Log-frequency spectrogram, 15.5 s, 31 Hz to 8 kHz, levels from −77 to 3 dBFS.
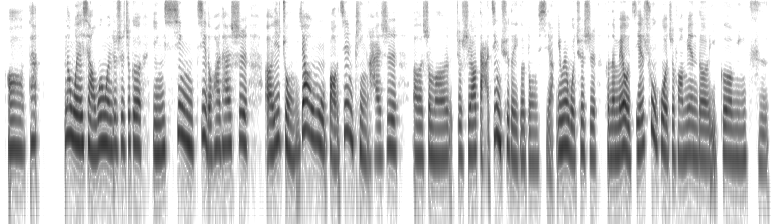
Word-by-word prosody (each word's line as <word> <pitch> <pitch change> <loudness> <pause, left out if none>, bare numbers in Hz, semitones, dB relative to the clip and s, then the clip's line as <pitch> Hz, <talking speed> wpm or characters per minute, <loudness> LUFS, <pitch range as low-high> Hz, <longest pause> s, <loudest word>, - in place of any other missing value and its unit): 哦， 200 -1 0
它 235 0 -3 0.5
那 275 +2 +2
我 250 -3 +7
也 225 - +7
想 215 -5 +2
问 230 +2 +5
问 215 -2 +4
就 215 - -1
是 220 +1 -2
这 230 +2 -3
个 220 -2 +2 0.2
银 185 0 +1
杏 235 0 +2
剂 270 +5 0
的 185 -4 +1
话， 210 +3 -2
它 220 +1 0
是， 230 0 0 0.3
呃， 190 +1 +1
一 245 +3 +2
种 195 -7 0
药 320 -1 +7
物 245 -7 +3
保 175 -5 -1
健 305 -4 0
品？ 190 -8 -5
还 175 0 -7
是， 200 +2 -2 0.3
呃， 180 -1 -2
什 180 +2 -3
么？ 165 0 -2
就 180 - -5
是 175 +2 -7
要 185 0 +3
打 190 - -3
进 275 -1 +2
去 225 -2 -2
的 170 -4 -2
一 - - -4
个 165 +1 -5
东 150 -2 -8
西 - - -9
呀？ - - -7
因 200 +3 +2
为 215 - +5
我 180 -5 +2
确 195 +4 -4
实 175 -3 -5
可 180 - -5
能 170 0 0
没 180 +2 +2
有 200 -3 +7
接 195 +5 -1
触 255 +4 0
过 210 -4 +2
这 180 0 -6
方 170 -1 -5
面 180 -1 -4
的 160 -2 -2
一 - - -7
个 175 -2 -1
名 160 0 -6
词。 150 -4 -12
195 Hz, 245 characters per minute, -22 LUFS, 175-225 Hz, 0.5 s, 我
